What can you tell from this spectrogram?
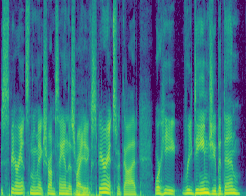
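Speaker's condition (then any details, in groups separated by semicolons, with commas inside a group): No condition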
